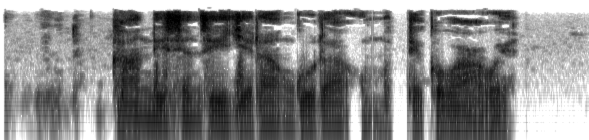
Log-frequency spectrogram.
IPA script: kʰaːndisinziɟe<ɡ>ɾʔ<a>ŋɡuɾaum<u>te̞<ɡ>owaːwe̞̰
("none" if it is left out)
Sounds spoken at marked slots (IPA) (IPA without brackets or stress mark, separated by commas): none, a, u, ɡ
